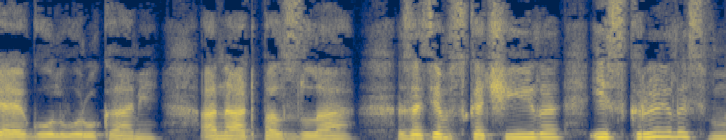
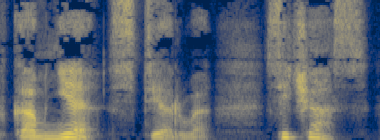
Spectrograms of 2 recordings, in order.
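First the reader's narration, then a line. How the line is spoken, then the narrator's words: Tearful voice. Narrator (Russian): Плачущим голосом откликнулась Валя Лариса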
